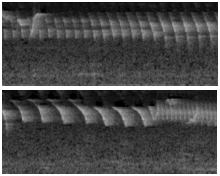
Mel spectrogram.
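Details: Canary singing to encourage young birds to sing: rapid chattering trills, then a string of downward-curving sweeps at roughly four per second and a rising closing note.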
